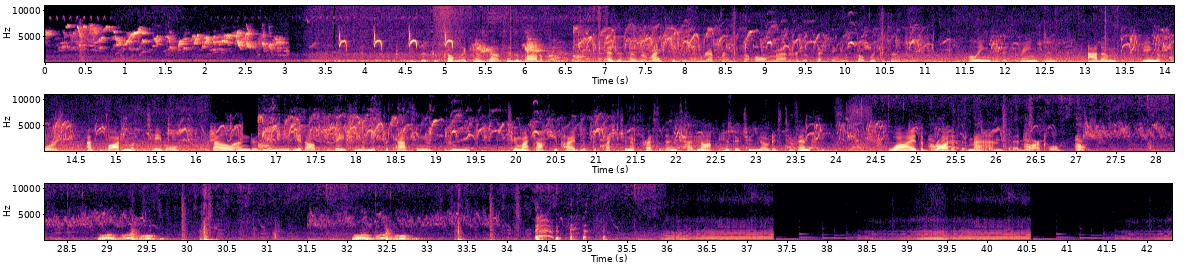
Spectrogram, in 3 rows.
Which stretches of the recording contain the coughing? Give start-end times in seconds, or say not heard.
6.3-7.2, 25.3-26.2, 34.4-35.3.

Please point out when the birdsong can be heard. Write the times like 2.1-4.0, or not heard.
0.0-35.5.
